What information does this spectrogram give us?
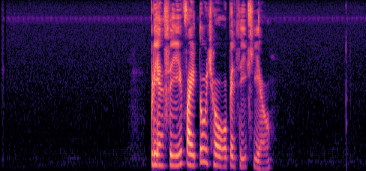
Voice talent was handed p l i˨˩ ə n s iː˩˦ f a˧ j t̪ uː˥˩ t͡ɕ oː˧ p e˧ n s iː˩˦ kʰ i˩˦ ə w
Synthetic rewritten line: p l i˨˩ ə n s iː˩˦ f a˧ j t̪ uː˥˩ t͡ɕʰ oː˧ p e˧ n s iː˩˦ kʰ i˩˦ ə w

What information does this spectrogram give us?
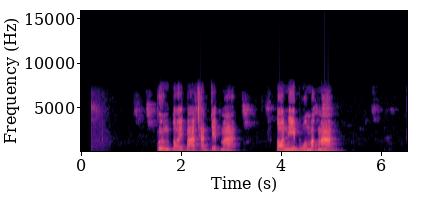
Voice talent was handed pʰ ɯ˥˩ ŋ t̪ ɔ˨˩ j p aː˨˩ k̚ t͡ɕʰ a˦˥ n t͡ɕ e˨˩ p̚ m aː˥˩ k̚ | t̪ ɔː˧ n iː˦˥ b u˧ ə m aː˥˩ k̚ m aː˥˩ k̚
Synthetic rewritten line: pʰ ɯ˥˩ ŋ t̪ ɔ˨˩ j p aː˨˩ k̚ t͡ɕʰ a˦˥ n t͡ɕ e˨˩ p̚ m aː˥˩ k̚ | t̪ ɔː˧ nː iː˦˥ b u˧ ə m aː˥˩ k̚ m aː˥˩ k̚

